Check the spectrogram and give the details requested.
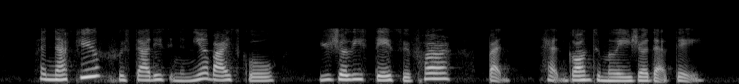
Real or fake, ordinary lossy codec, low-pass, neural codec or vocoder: real; Opus, 16 kbps; 5.4 kHz; none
